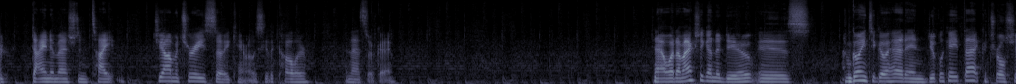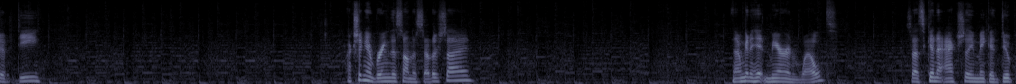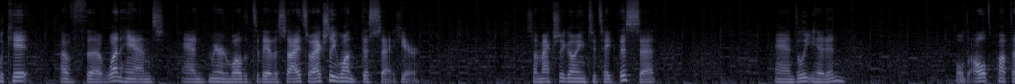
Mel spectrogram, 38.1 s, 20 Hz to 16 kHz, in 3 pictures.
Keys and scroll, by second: 2.2 shift+f, 4.3 f, 4.6 f, 5.1 f, 11.4 ctrl+shift+d, 12.8 w, 17.5 shift+f, 18.9 q, 23.0 space, 24.2 shift+f, 24.7 shift+f, 30.0 ctrl+space, 35.4 w.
